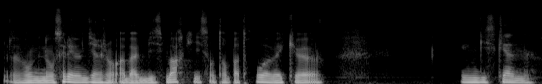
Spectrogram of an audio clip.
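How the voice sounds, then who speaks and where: A man's voice: sits low, fairly even intonation, fairly quick, creaky, mellow, no echo. A man casually commenting on a strategy game as he plays, thinking aloud with many fillers. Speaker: gaming video host. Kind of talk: casual let's play commentary.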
